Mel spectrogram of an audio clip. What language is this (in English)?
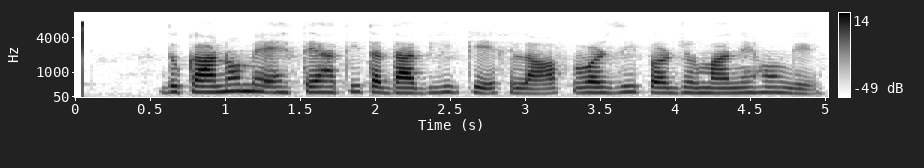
Urdu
